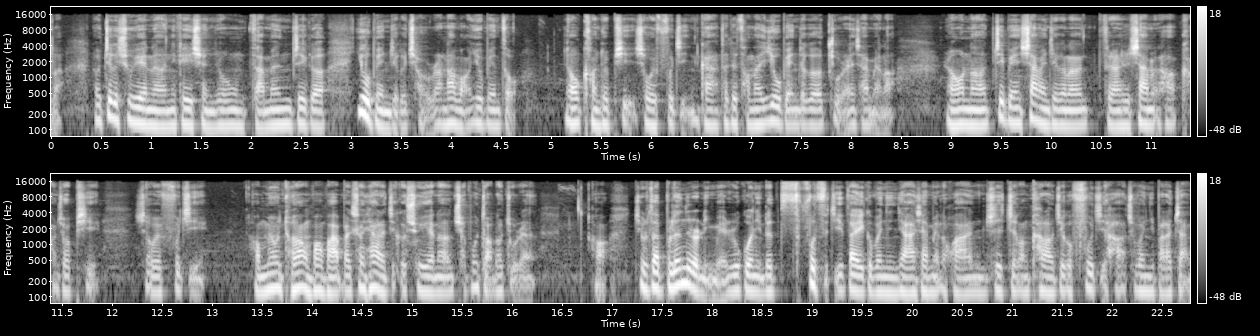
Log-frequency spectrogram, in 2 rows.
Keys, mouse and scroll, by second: 4.7 shift+click, 5.3 ctrl+p, 7.2 click, 10.7 shift+click, 11.8 ctrl+p, 12.1 ctrl+p, 12.4 click, 13.6 shift+click, 14.0 ctrl+p, 14.2 ctrl+p, 14.7 click, 16.4 shift+click, 16.8 ctrl+p, 17.3 click, 17.9 shift+click, 18.3 shift+click, 19.0-19.3 scroll down 1, 19.3 shift+click, 19.7 ctrl+p, 20.2 shift+click, 20.4 click, 20.7 shift+click, 21.0 shift+click, 21.2 ctrl+p, 21.5 ctrl+p, 21.8 click, 22.0 shift+click, 22.3 ctrl+p, 22.6 click.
